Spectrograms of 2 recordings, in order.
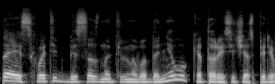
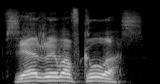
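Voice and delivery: slow, forceful shout, raised in pitch; barked order; 6 semitones higher, 4 dB louder, slower than usual. A narrator's reading. Teacher orders pupils back to class, barked. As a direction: bellow it as a command. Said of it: "гаркнул я".

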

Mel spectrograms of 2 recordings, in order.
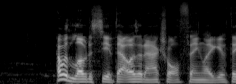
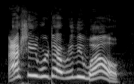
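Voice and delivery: excited; 6 dB louder than usual. Real, not acted. Surprised racing success.

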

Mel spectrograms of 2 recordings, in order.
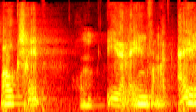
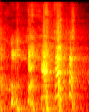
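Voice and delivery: villainous laugh. Acted. Villain governor reveals his plan.

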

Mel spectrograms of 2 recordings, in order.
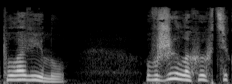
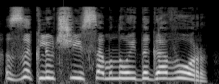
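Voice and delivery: higher, urgent cry of desperation; desperate shout; 5 semitones higher, 3 dB louder than usual. A narrator's reading. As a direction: shout the demand as a last plea. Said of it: "закричал в отчаянии Милош". (отчаянный крик, выше обычного)

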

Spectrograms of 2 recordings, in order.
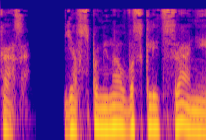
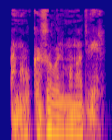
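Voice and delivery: plain reading voice

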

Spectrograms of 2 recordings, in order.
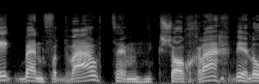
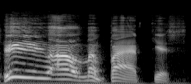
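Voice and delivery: high, louder call to the horses; 6 semitones higher, 4 dB louder, much slower than usual. A narrator's reading. Little Klaus calls out again to his horses as churchgoers pass. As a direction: sing it out proudly over the field. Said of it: "En weer riep hij".

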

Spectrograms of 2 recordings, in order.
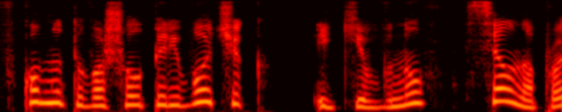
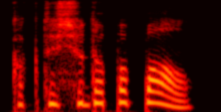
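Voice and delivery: higher-pitched amazed question; astonished; 5 semitones higher than usual. Acted. Prisoner to the lover who has suddenly come to visit, astonished. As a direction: ask in startled disbelief.

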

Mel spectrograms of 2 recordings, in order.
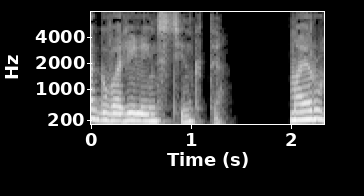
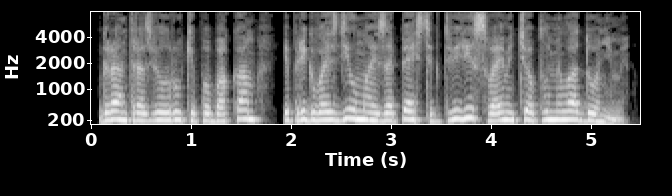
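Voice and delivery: ordinary delivery

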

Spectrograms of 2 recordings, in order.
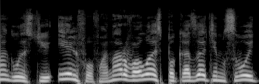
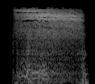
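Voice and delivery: long unvoiced "shh"; hushing shush; 18 dB quieter than usual. A narrator's reading. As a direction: hush them with a soft hiss. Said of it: "приложила палец к губам". (тихое предостерегающее шиканье)

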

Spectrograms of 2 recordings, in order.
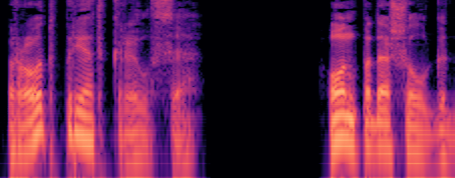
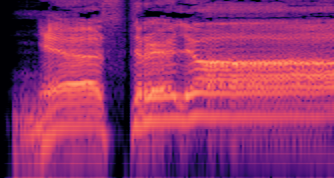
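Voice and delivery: shouting; 10 semitones higher, much slower than usual. Acted. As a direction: bark the order to hold fire. Order shouted at guards.

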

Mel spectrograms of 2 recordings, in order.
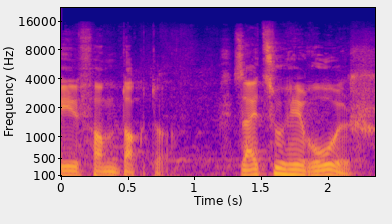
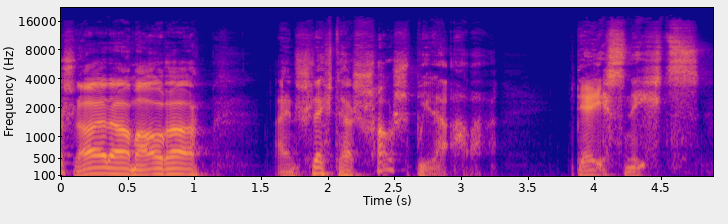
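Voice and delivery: ordinary delivery

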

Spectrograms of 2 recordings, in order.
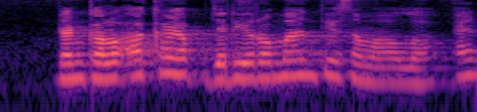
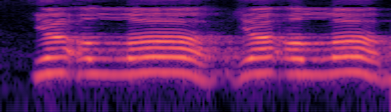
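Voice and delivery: slow, louder, forceful "Ya Allah"; firm war prayer; 4 semitones higher, 6 dB louder, much slower than usual. Shown as a demonstration. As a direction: call out with firm, pointing resolve. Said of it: "Kalau urusannya bab perang, biasanya gini". (doa perang yang tegas dan lantang)

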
